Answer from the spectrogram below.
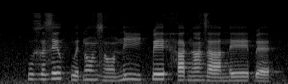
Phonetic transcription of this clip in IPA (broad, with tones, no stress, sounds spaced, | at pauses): kʷ ɨ˧ ɣ ə˧ z eː˦ kʷ e˨ ɗ ɔ̃˧ z ɔ̃˨ n iː˦˨ k͡p e˦ h a˧ ɡ ã˧ z a˨ n eː˧ ɓ ɛ˨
